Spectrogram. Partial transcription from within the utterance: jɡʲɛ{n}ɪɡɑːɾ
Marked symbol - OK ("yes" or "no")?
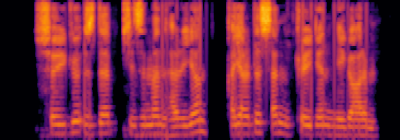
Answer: no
